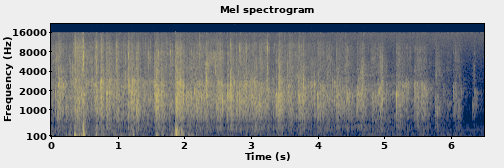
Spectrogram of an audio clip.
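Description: Church congregation applauding, a dense patter of hand claps that thins out and dies away near the end, with a couple of low thumps in the first two seconds.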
